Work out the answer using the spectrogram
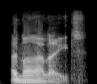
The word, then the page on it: annihilate: British English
